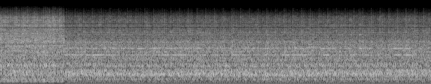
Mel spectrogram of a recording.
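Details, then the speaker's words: Old Massey Ferguson MF 50 tractor after a -8°C cold start, carb screw set at one full turn to minimize fuel smell: steady, smooth, busy idle with no misses, surges or knocks; sounds healthy and well adjusted. "so you can hear it it's running really good sounds nice doesn't smell too bad"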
